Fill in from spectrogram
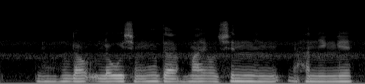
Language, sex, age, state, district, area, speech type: Manipuri, male, 18-30, Manipur, Tengnoupal, urban, spontaneous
